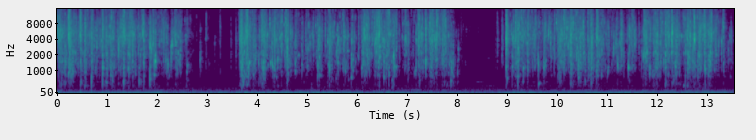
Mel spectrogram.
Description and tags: This is a foley of water splashing done with a thermo filled with water, this foley is for a college project.
water, drip, splash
